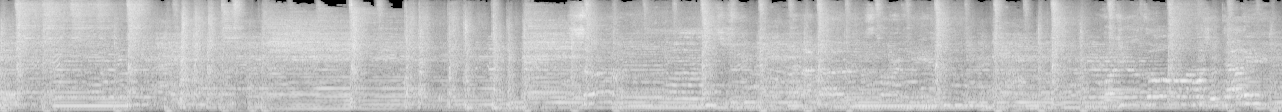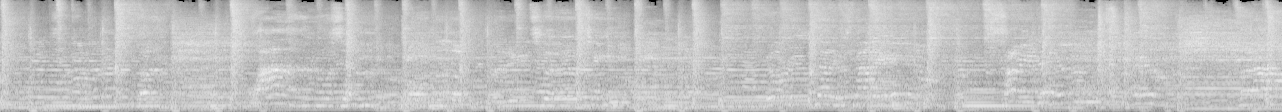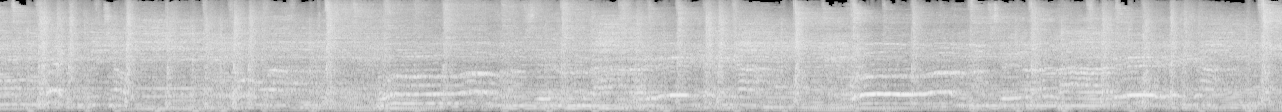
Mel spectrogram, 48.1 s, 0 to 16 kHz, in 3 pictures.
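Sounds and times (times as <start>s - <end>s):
live rock band: 0.0s - 48.0s
man singing: 0.0s - 48.0s.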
